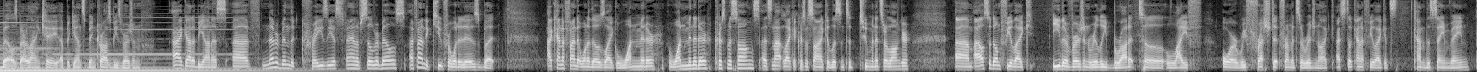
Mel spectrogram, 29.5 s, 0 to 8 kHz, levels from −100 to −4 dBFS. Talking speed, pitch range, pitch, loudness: 185 wpm, 100-135 Hz, 120 Hz, -18 LUFS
